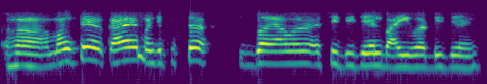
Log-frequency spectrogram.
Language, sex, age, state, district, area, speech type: Marathi, female, 45-60, Maharashtra, Buldhana, rural, conversation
